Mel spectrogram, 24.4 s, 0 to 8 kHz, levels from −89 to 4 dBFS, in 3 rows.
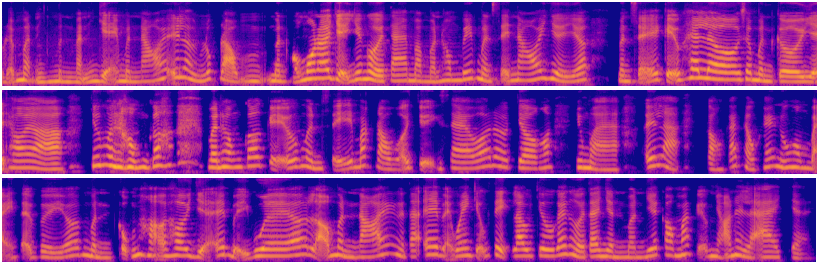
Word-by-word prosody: để 155 - -6
mà 230 -1 +3 0.3
mình 170 -3 -2
mạnh 160 +4 -1
dạn 190 +1 0
mình 170 -2 -2
nói, 185 +10 -3
ý - - 0
là 315 -3 0
lúc 245 +3 -3
đầu 170 - +2 0.3
mình 195 -4 -1
cũng 225 - 0
muốn 280 +2 +8
nói 290 +1 +7
chuyện - - +7
với 255 - +3
người 235 -8 +6
ta 200 +1 -1
mà 195 -2 -2
mình 175 0 -5
hông 215 +2 -2
biết 265 +4 -1
mình 235 -8 +1
sẽ - - -3
nói 225 +5 -1
gì 210 -10 0
á. 230 +4 0 0.3
Mình 195 -1 -2
sẽ, 200 +4 +1
kiểu: - - +4
"Hello" 270 -5 +6
xong 245 -1 +1
mình 205 -4 +1
cười 175 -1 +4
vậy - - +4
thôi 240 0 0
à, 195 -4 +3 0.2
chứ 315 +2 +1
mình 300 -5 +7
hông 255 -1 +5
có, 310 +1 +4 0.5
mình 250 0 +4
hông 265 0 +1
có, 300 +2 +1
kiểu, - - -1
mình 250 -8 -2
sẽ 475 - -3
bắt 310 +1 -3
đầu 200 -6 -1
mở 180 +4 -4
chuyện 410 +1 -4
sao 215 -1 -2
hết 275 +4 -2
hết 285 -4 -3
trơn 220 -3 0
á. 255 - -4 0.2
Nhưng 245 -1 +1
mà 170 -6 -2 0.2
ý 285 - +1
là 285 -5 -3 0.3
còn 185 -2 -5
cách 305 - -7
nào 180 - -4
khác 270 +8 -6
nữa 260 - -1
hông 250 -3 -1
bạn? - - -4
Tại - - -4
vì 180 -2 -5
á 230 +5 -3
mình 200 -9 -2
cũng 240 - -2
h 270 -3 -2
hơi 240 +1 0
dễ 230 +5 -1
bị 235 -5 -4
quê 235 +1 +2
á, 270 +3 +2
lỡ 255 - +2
mình 220 -8 -1
nói 200 +11 -2
người 245 - -2
ta: 210 - -5
"Ê, 280 +1 +1
bạn 245 -3 -6
quen 245 +2 -1
chủ 225 - -6
tiệc - - +2
lâu 230 0 +2
chưa?" 230 -1 +1
Cái 280 +3 0
người 215 -9 0
ta 210 +2 +1
nhìn 200 -4 -2
mình 180 -1 -5
với 240 +3 0
con 250 -1 -1
mắt, 290 +2 -1
kiểu: - - -9
"Nhỏ 225 0 -2
này 255 -2 0
là 190 - -4
ai 195 -1 -1
trời." 165 -4 -9
235 Hz, 260 wpm, -22 LUFS, 195-265 Hz, 0.5 s, muốn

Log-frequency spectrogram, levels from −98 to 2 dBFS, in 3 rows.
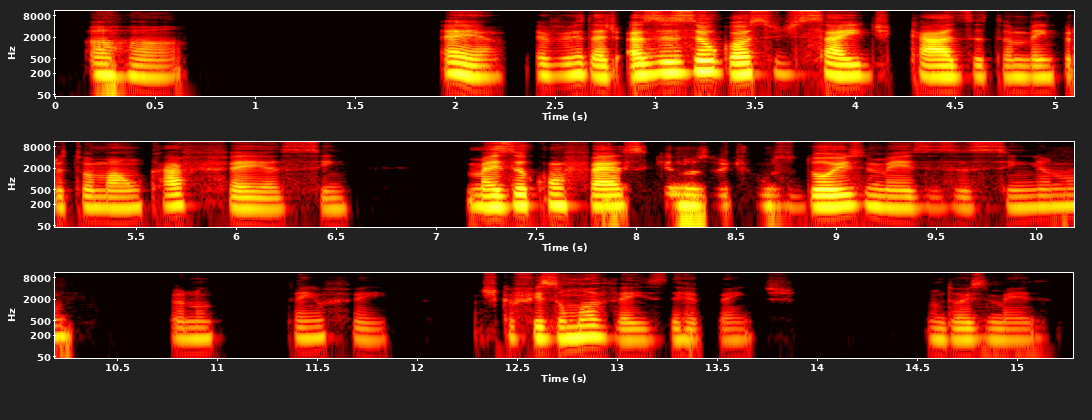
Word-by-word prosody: Aham. 165 -4 -5 1.3
É, 165 -5 +2 0.2
é 175 - -6
verdade. 170 -2 -3
Às 175 +3 +5
vezes 205 +1 +4
eu 220 0 +10
gosto 190 0 +3
de 185 - -16
sair 170 -3 +3
de 170 0 -17
casa 160 0 +3
também 155 0 -9
pra 160 -1 -12
tomar 160 -1 -6
um 160 - -9
café, 165 -4 -4
assim. 150 0 -16 0.6
Mas 170 0 +2
eu 180 - +5
confesso 180 -1 +2
que 185 - -14
nos 180 -1 0
últimos 175 0 -16
2 170 +2 +4
meses, 160 -2 -8
assim, 160 +2 -14
eu 170 - -10
não 180 +1 -9 0.5
eu 160 - -14
não 160 +1 -12 0.3
tenho 165 +1 -13
feito, 150 -4 -22 0.4
acho - - -20
que - - -17
eu - - -16
fiz 165 -1 -5
1 175 +2 0
vez, 145 -3 -14
de 150 - -14
repente, 145 +1 -20 0.6
em 155 - -15
2 150 0 -11
meses. 145 +1 -17
165 Hz, 175 wpm, -22 LUFS, 155-175 Hz, 1.3 s, eu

